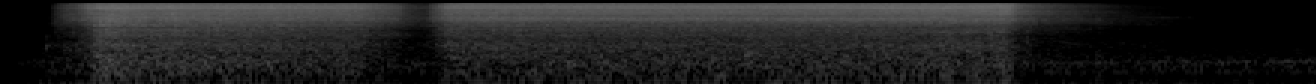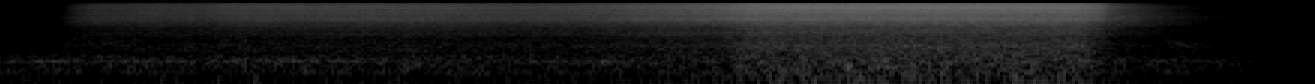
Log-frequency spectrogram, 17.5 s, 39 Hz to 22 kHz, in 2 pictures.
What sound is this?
Steamer - Mono
Steamer recorded in mono.
Microphone: Rode NTG2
